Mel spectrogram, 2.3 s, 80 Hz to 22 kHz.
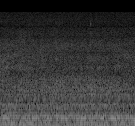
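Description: Inside the carriage of a Class 150 diesel multiple unit: the underfloor diesel engine and running gear give a steady low hum and rumble as the train comes into the station.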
